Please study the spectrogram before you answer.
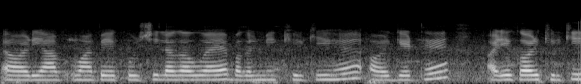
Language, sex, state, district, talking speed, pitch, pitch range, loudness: Hindi, female, Bihar, West Champaran, 215 wpm, 210 Hz, 205-220 Hz, -17 LUFS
